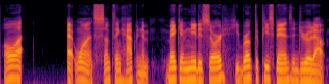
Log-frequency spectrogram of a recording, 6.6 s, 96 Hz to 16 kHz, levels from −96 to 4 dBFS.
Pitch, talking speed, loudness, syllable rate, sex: 120 Hz, 190 wpm, -20 LUFS, 5.3 syllables/s, male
